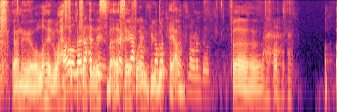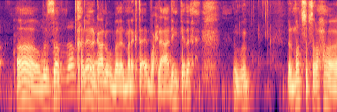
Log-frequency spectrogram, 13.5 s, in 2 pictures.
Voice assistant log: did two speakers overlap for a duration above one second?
Yes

